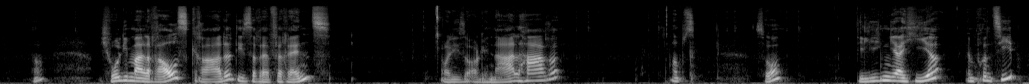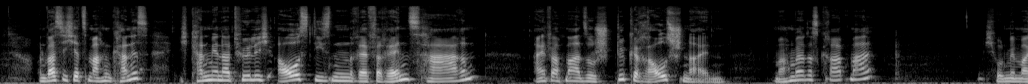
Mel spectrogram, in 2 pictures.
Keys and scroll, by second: 18.6 super+-.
